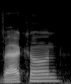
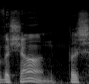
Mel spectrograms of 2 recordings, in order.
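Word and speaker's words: Vachon: next week's episode is about luna is it pronounced vatkon luna vashon that's uh mad dog vashon uh his daughter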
